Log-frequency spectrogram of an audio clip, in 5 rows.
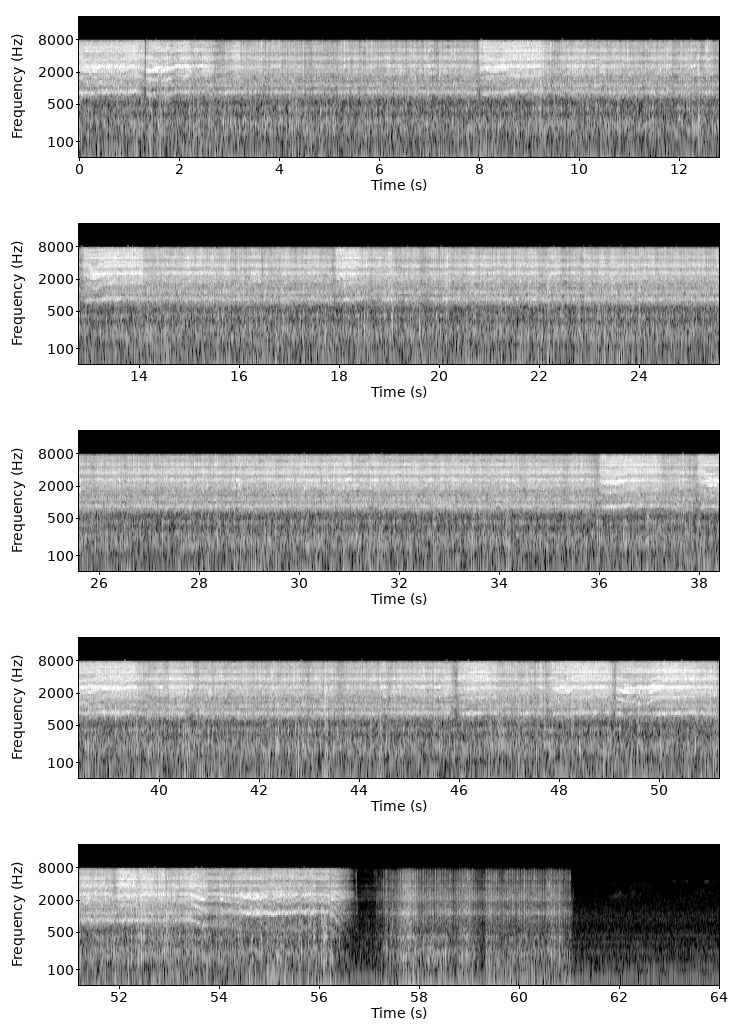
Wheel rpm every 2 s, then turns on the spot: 220, 220, 230, 230, 230, 240, 230, 230, 230, 230, 230, 230, 230, 230, 230, 240, 230, 230, 230, 220, 230, 230, 230, 230, 220, 230, 220, 160, 50, 30, 10, 0.
58-62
